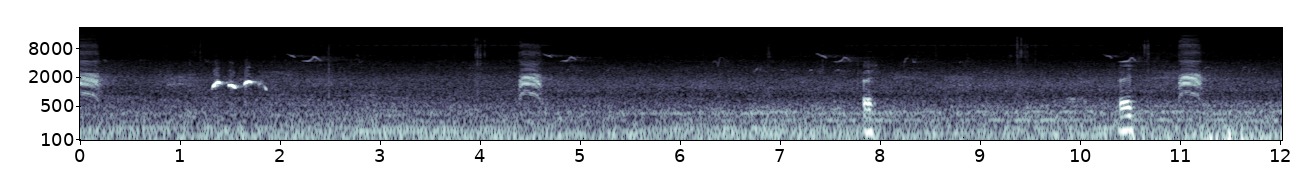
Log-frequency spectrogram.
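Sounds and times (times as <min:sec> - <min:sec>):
crow cawing: 0:00.0 - 0:00.3, 0:04.4 - 0:04.7, 0:10.9 - 0:11.3
bird whistled notes: 0:01.3 - 0:01.9.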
